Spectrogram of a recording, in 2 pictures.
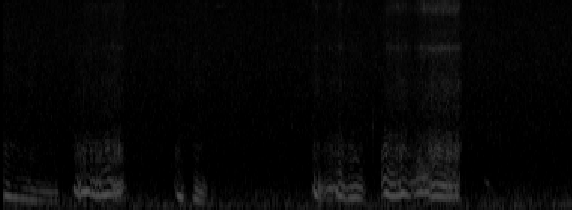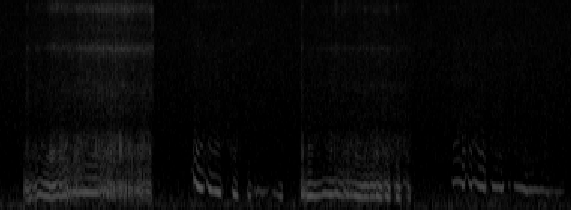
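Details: Ginger tabby domestic cat asleep and snoring heavily: irregular rasping snores about a second long, some with falling tonal wheezes and one longer, harsher broadband snore near the middle, separated by quiet pauses in a small room.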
